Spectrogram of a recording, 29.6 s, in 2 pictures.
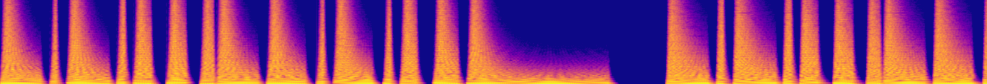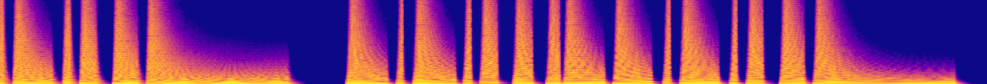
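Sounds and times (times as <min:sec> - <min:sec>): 
Jupiter 8 low brass synthesizer: 0:00.0 - 0:09.3, 0:10.0 - 0:19.3, 0:20.0 - 0:29.4.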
